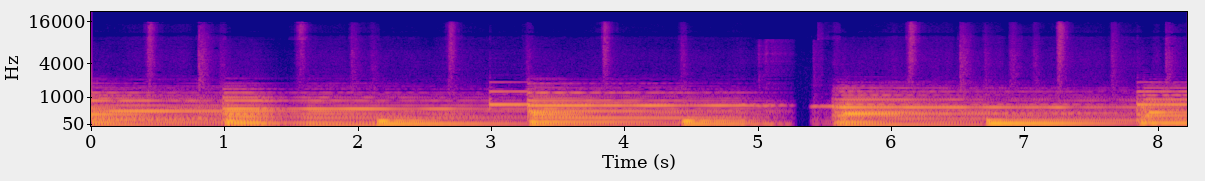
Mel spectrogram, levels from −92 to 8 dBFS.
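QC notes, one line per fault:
1.25–1.61 s: AAC frame loss with concealment. About 213 ms of audio is missing, which points to roughly five lost frames. The decoder patches the gap from the last good spectrum, so it sounds smeared and noisy. On a spectrogram this shows as a blurred, frozen block. On the waveform the envelope flattens into noise-like fill.
4.87–5.62 s: AAC frame loss with concealment, in scattered runs. About 469 ms is lost across roughly 600 ms, and the longest gap is around 0.3 s, which points to about eleven lost frames. Repeated spectral reuse makes the passage sound patchy and phasey. A spectrogram shows several smeared blocks between stretches of intact detail.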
